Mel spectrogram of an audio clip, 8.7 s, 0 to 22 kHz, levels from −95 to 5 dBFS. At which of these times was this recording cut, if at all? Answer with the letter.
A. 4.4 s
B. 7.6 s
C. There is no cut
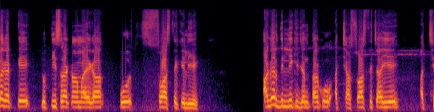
C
